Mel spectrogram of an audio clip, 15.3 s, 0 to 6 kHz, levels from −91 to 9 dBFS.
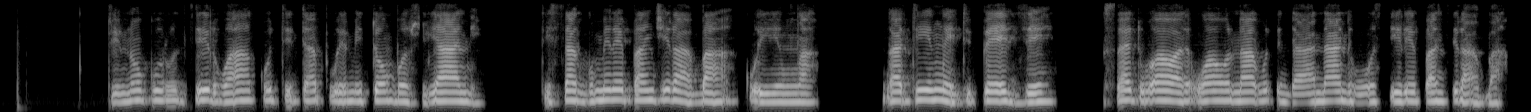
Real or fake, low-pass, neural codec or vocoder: fake; 5.4 kHz; codec, 16 kHz, 16 kbps, FunCodec, trained on LibriTTS, 50 frames a second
